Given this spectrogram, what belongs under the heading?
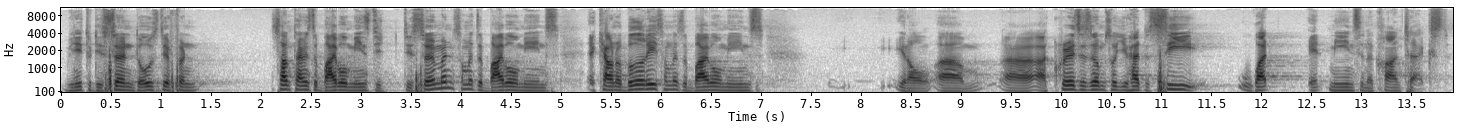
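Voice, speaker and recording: Male pastor, mid pitch, relaxed conversational sermon, long room reverb. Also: moderate pace. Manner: conversational, asks the crowd "right?" often.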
